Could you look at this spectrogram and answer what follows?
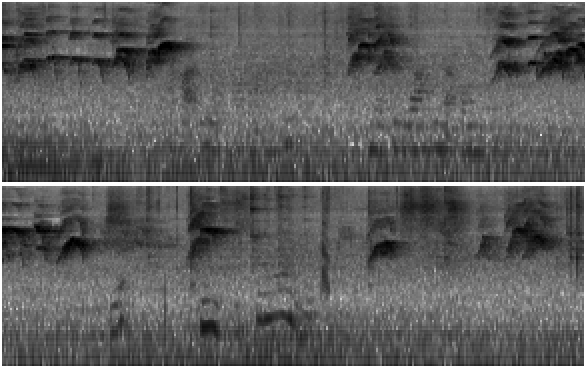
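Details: Pet sun conure at play, giving scattered harsh squawks and rising chirps in separate bursts every second or two, with faint low murmuring and background hum.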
